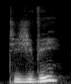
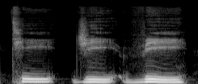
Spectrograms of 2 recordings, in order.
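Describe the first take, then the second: First: The letters are said with French pronunciation. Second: The letters are said with English pronunciation. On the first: "I like the French way of saying it" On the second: "in English we would say"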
